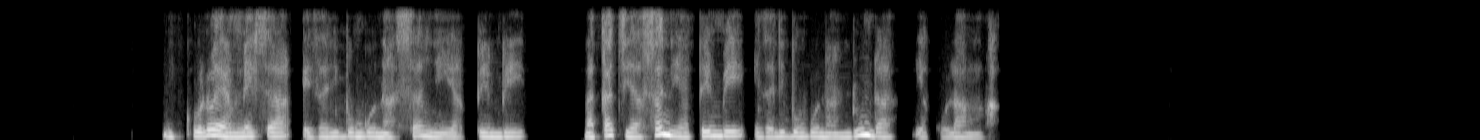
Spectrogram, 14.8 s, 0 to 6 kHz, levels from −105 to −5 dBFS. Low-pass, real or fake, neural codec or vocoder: 5.4 kHz; fake; codec, 24 kHz, 3 kbps, HILCodec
